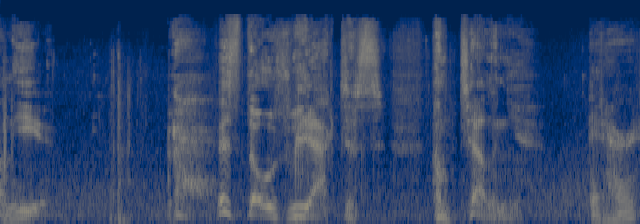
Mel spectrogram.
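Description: A man speaks in a deep, gruff voice close by.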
